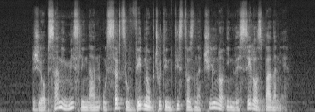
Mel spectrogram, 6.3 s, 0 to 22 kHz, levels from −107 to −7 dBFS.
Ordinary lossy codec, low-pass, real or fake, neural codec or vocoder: none; none; fake; vocoder, 44.1 kHz, 128 mel bands, Pupu-Vocoder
